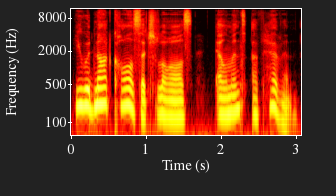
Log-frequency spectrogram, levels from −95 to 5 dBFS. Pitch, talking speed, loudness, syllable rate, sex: 160 Hz, 175 wpm, -18 LUFS, 4.6 syllables/s, female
